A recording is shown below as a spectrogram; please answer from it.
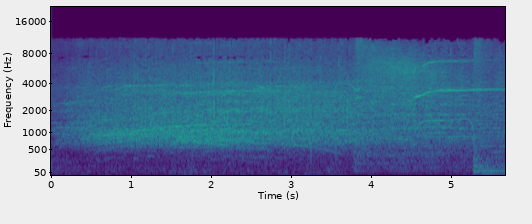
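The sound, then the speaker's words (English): Dense crowd noise from hundreds of thousands of young pilgrims gathered on Barangaroo wharf by Sydney Harbour for the World Youth Day opening Mass, a steady, loud roar of cheering and voices sustained throughout. “Hundreds of thousands of young pilgrims flooded Barangaroo, an open wharf east of Darling Harbour in Sydney Tuesday evening”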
